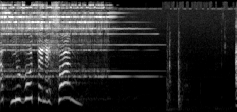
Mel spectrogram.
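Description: A new telephone rings with a warbling electronic bell for about a second, then a voice speaks briefly before clattering handling noises as the receiver is picked up.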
